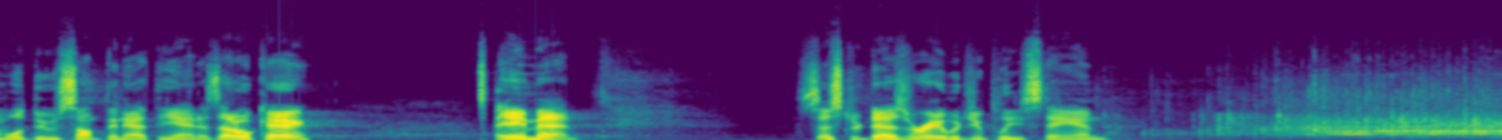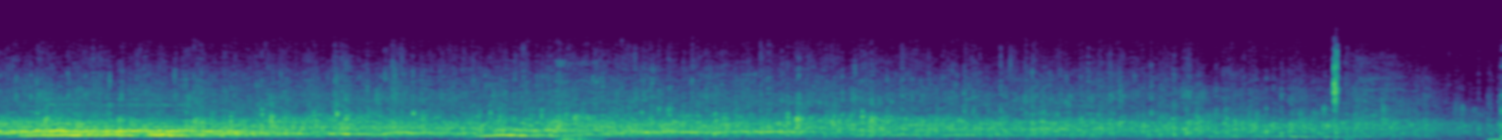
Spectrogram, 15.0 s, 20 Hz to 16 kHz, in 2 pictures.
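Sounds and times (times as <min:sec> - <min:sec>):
congregation applauding: 0:05.7 - 0:15.0.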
